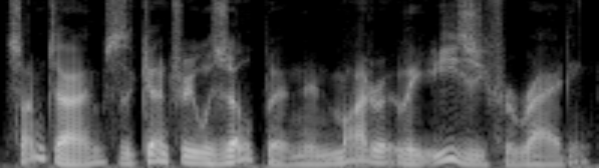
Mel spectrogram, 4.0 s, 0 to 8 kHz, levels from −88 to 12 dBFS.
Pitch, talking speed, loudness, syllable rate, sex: 100 Hz, 150 wpm, -21 LUFS, 5.5 syllables/s, male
